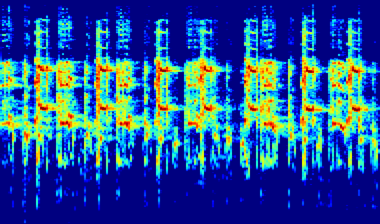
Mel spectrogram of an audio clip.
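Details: Female grey francolin (deshi titar), wild, its call used as a hunting sound; a continuous rapid series of harsh, grating, strongly ringing notes, roughly two per second, in a quiet setting.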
